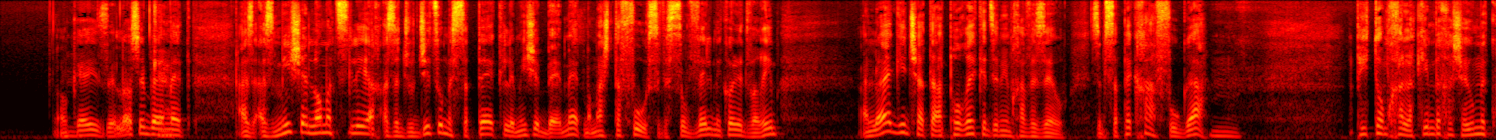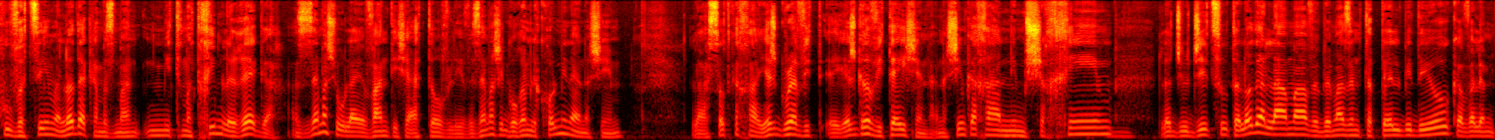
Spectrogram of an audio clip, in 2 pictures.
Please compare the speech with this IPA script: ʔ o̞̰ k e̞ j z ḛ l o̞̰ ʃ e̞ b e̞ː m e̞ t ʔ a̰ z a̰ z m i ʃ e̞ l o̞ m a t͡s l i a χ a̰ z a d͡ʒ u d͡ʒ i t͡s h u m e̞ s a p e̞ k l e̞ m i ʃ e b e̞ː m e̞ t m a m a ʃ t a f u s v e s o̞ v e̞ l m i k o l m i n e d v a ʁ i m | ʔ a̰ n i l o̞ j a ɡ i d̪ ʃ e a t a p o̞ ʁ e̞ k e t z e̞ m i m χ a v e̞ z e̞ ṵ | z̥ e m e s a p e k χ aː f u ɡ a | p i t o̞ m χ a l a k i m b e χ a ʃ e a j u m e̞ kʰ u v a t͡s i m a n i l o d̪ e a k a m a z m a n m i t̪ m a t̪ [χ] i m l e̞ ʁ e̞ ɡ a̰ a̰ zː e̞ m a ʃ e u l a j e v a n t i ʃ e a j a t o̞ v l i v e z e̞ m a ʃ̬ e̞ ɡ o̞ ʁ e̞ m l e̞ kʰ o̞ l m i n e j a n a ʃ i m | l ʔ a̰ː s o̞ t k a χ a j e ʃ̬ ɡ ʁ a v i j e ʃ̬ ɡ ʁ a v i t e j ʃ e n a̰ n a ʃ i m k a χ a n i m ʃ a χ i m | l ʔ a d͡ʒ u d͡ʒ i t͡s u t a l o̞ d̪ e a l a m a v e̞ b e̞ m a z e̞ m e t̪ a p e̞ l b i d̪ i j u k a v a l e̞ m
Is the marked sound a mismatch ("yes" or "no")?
no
